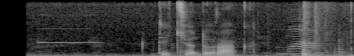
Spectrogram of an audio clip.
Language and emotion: Russian, neutral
